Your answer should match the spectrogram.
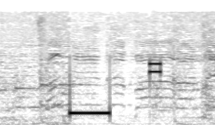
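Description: Telephone keypad tones dial out for a listener call: a longer steady tone, then a shorter one, both sharp and clear over a soft background.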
